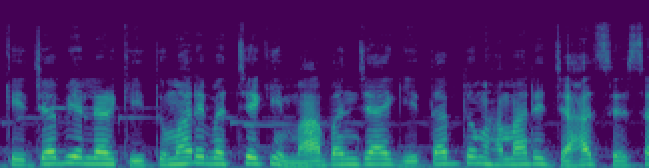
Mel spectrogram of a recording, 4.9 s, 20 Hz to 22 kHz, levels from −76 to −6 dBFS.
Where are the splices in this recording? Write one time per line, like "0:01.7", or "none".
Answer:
none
